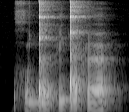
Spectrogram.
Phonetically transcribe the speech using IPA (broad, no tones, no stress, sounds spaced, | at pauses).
x o ŋ͡ǃ o h ẽ ŋ͡ǃ ɒ h æ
